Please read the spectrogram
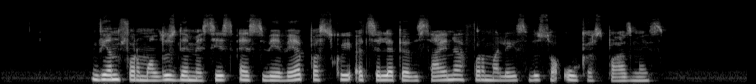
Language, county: Lithuanian, Klaipėda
